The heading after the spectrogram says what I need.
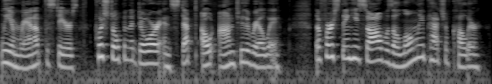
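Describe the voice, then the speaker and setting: A woman hosting a children's read-aloud as a tutor, telling the story with clear, expressive phrasing. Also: medium pitch, normal speed.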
